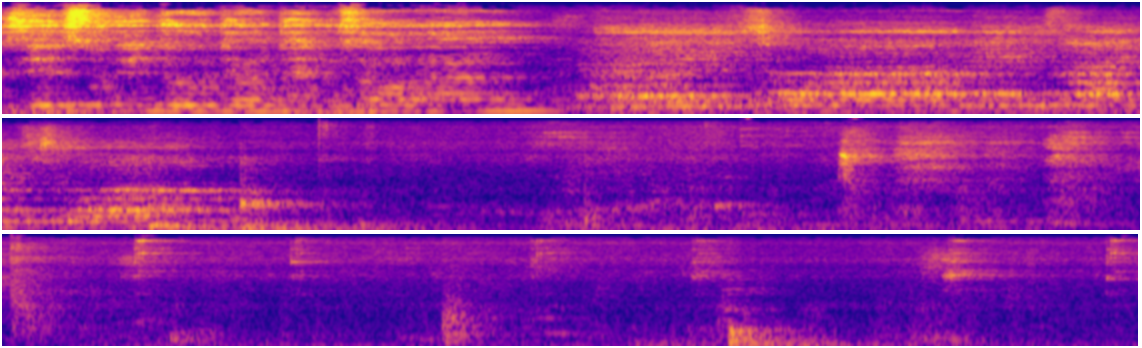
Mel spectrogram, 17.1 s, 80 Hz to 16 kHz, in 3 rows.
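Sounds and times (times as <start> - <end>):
church choir singing in harmony: 0.0 - 7.7.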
